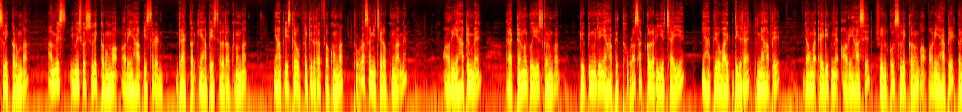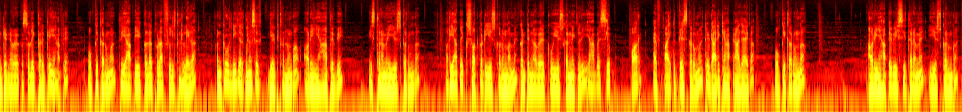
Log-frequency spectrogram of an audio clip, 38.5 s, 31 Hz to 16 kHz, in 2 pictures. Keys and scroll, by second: 8.7 Return, 13.8 Up, 24.0 ctrl+d, 32.6 shift+F5.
